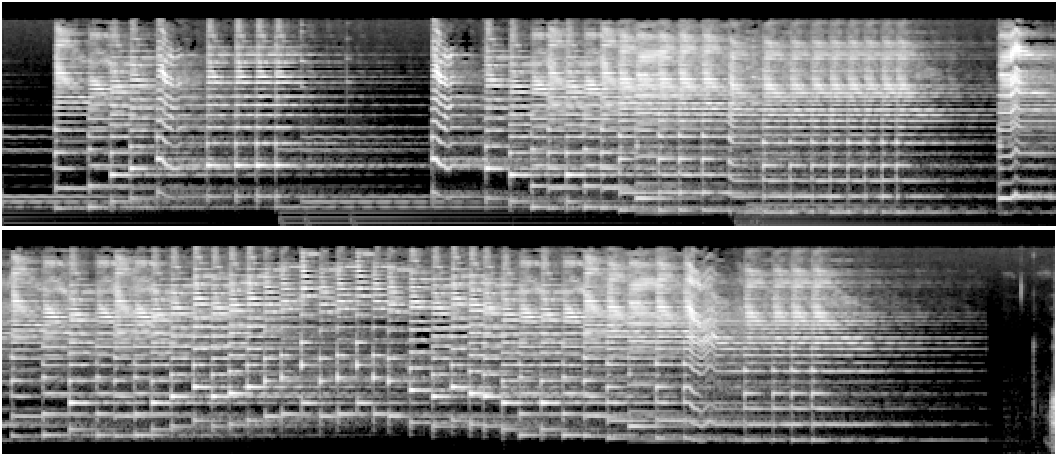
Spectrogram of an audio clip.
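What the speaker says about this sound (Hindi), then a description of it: "और सितारे सुना दूं।" Sitar tone from a Korg PA series arranger keyboard, plucked twangy notes in quick melodic runs with bends over a low drone and bass chords, loud and up front for about twenty seconds with no voices.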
